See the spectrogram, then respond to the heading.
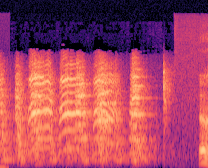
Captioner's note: laughs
